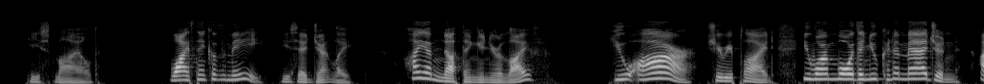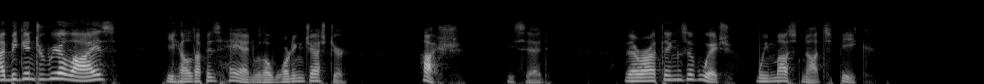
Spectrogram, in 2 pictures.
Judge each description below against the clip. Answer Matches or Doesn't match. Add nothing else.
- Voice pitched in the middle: Matches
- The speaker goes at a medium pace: Matches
